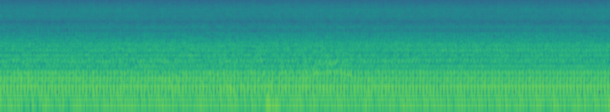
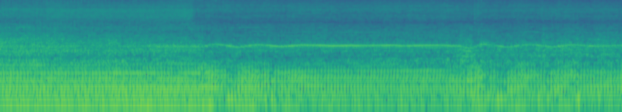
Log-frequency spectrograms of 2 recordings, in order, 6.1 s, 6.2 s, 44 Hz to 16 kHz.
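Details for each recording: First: Husky pressure washer repowered with a new Honda GCV190 engine after the original blew from low oil. Engine runs steadily with an even hum and a faint extra whirr from the pump end; the pump sounds a bit noisy, cause unclear. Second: Husky pressure washer repowered with a new Honda GCV190 engine, fresh oil added: steady, smooth small-engine drone with a faint high whine from the pump, which is making a little noise. Engine runs fine; normal running.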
